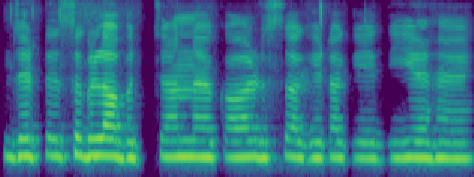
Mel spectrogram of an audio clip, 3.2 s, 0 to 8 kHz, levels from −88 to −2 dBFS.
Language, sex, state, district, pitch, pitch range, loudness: Rajasthani, female, Rajasthan, Nagaur, 235 Hz, 230-245 Hz, -22 LUFS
